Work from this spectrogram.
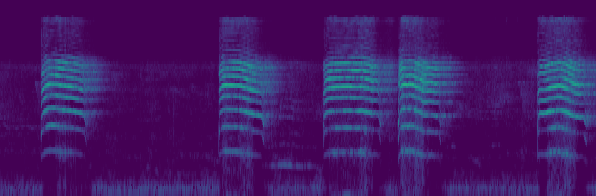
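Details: Young goat kid being castrated in a Bangladesh village, bleating loudly in distress: five strained, quavering, nasal bleats, each about half a second to a second long, spaced irregularly, with a low background hum between calls.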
